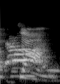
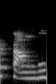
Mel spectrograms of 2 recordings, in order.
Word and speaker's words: tongue: যেমন ফগ বা টাং, TONGUE, টাংকে কি আমরা টাঙ্গু বলছি নাকি টাং বলছি, বা হচ্ছে ডেলিশিয়াস, ডেলিশিয়াসটাকে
